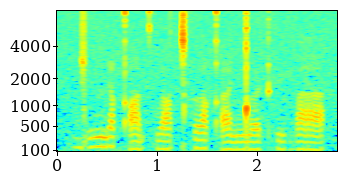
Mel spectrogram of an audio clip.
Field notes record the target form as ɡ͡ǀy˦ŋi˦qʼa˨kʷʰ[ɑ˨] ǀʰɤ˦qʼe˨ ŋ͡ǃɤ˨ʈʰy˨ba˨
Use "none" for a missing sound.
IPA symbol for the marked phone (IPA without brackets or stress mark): ɑ˨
